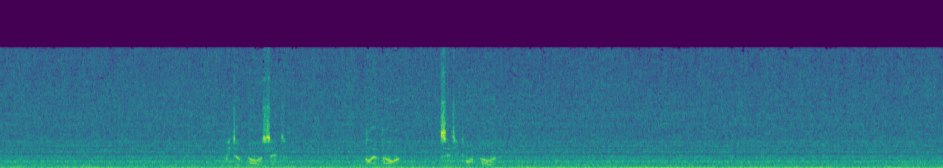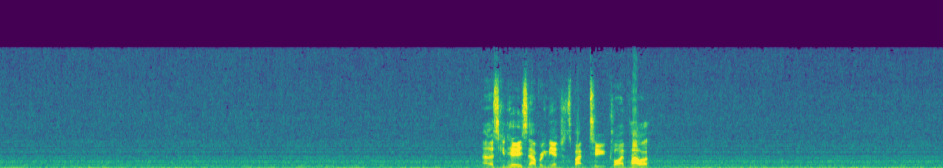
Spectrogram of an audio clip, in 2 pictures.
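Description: Propeller engines drone steadily in flight.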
